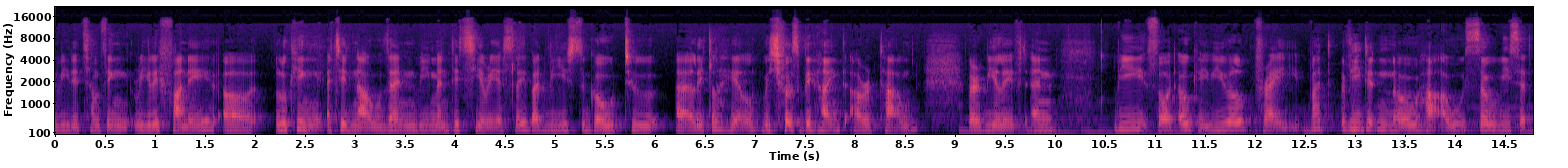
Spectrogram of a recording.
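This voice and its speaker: A woman's voice: fairly low pitch, steady tone, moderate pace, a little mellow. A woman from the Czech Republic, speaking English with a Czech accent, tells her personal testimony in an earnest, conversational way full of "like" and "you know.". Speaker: speaker sharing her faith story.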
